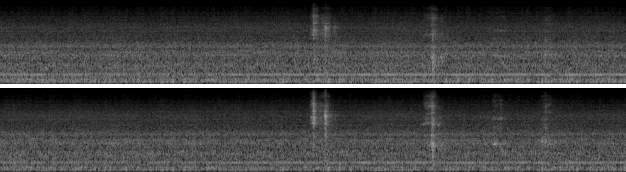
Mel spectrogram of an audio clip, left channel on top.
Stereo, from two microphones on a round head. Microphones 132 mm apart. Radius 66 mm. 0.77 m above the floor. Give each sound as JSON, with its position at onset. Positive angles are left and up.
{"t": 3.1, "sound": "chewing", "side_deg": -45, "distance_m": 2.5}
